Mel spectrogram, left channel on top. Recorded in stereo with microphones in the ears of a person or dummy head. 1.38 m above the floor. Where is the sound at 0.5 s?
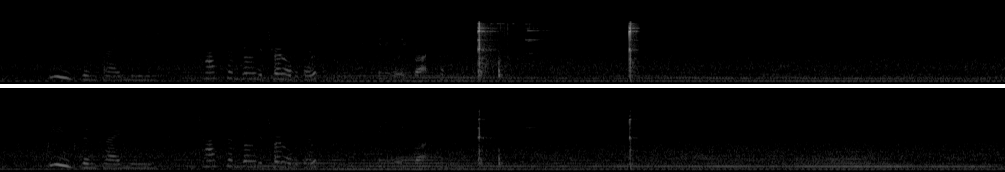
50° right (ahead or behind); by 3.4 s 10° left (ahead or behind).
